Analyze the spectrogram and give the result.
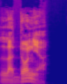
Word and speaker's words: La Doña: But this one is called La Donna or La Doña. I don't know. I don't want to offend anyone by my pronunciation, but there is an accent on the N and I think it's La Doña.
